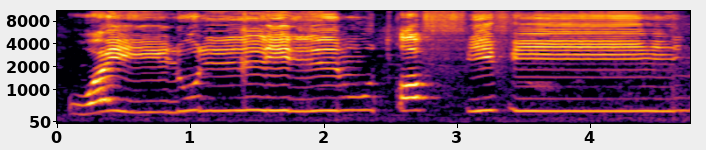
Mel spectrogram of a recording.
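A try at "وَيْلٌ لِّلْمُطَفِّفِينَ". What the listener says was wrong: आप अल्फाज को जो है जकड़ रहे हो, मजबूती से पढ़ रहे हो। ये लाम इस तरीके से इसको सही पढ़े। वैलुल लिलमुतफ़्फ़िफ़ीन।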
